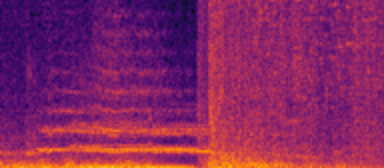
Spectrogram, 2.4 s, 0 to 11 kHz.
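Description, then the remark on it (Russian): A loud, sustained tire screech with strong tonal squealing as a Volga car skids on a wet road in heavy rain, cut off abruptly at about 1.3 seconds by a violent crash into a truck and a burst of shattering windshield glass and crunching debris. “Валера отчаянно выворачивает руль, колеса проскальзывают на мокрой дороге”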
